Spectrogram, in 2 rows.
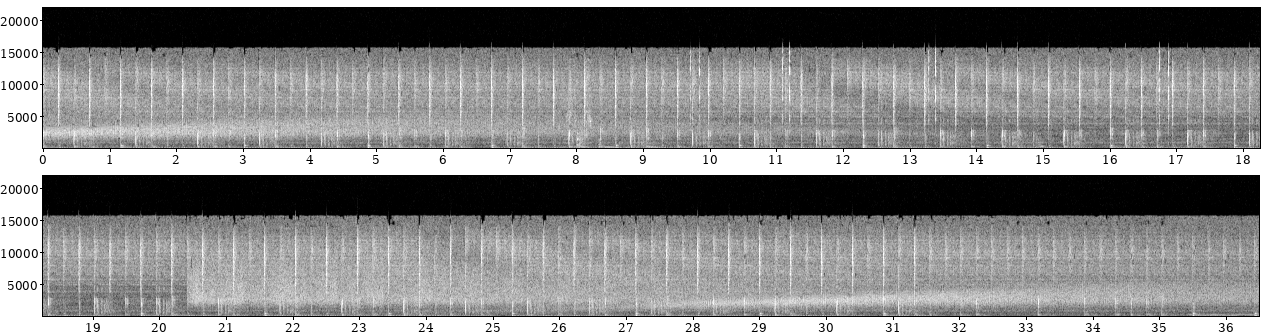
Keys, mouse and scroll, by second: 0.7-1.3 scroll up 3, 3.7-4.4 scroll down 2, 5.0-5.8 scroll down 2, 5.8 scroll up 2, 6.6 scroll up 2, 7.2 scroll up 2, 7.8 scroll up 2, 8.5-9.2 scroll up 2, 9.7 click, 11.1 click, 13.3 click, 16.8 click, 26.9-27.2 scroll down 1.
